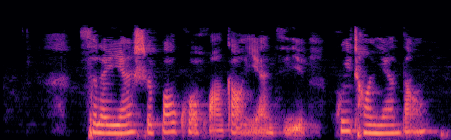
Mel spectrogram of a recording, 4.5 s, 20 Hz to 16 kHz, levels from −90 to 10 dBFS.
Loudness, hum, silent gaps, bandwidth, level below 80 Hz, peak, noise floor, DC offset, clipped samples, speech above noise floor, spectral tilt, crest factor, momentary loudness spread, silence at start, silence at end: -18 LUFS; none; none; 7.8 kHz; -56 dBFS; -2 dBFS; -60 dBFS; under 0.1%; under 0.1%; 42 dB; -5 dB/octave; 16 dB; 8 LU; 0.85 s; 0.05 s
